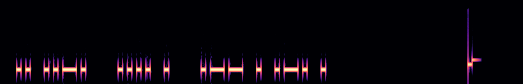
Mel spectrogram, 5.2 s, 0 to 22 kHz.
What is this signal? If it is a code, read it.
Morse code, heard as a keyed tone, about 25 wpm, 700 Hz. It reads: IF HE WERE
